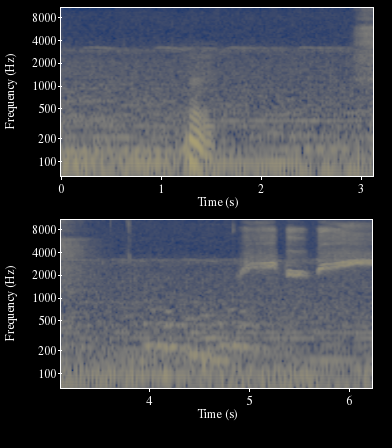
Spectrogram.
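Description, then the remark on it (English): A man, a Cossack general, whistles a short tune that rises and steps between a few clear, high notes near the end, then blows a smoke ring. The whistle is fairly faint over a low, steady rumble of background noise. No one speaks. “He smiled, whistled a tune, very deliberately blew a smoke ring into the air.”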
